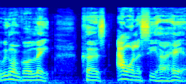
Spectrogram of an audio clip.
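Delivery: normal talking voice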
